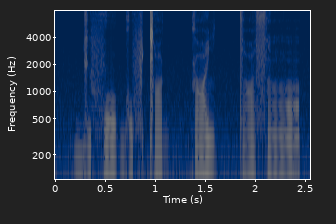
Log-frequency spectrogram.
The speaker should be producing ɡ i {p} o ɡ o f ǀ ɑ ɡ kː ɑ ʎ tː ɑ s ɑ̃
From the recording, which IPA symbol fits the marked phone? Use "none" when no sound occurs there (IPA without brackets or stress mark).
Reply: f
